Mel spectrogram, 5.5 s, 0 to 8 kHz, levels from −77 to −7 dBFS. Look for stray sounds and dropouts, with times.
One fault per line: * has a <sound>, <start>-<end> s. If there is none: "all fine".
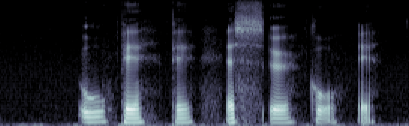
all fine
